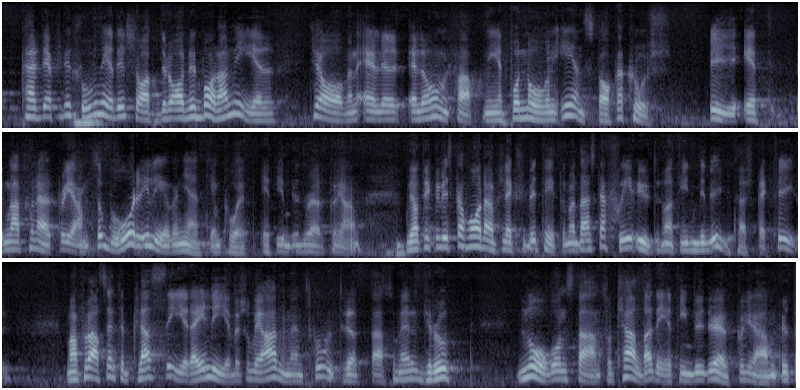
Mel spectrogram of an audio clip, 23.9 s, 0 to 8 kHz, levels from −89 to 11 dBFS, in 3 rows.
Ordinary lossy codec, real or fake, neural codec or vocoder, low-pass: none; fake; codec, 16 kHz, 1 kbps, X-Codec, HuBERT features, trained on general audio; none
